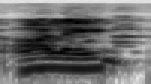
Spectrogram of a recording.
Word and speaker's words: Eileen: Eileen Way? – Eileen, yeah.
